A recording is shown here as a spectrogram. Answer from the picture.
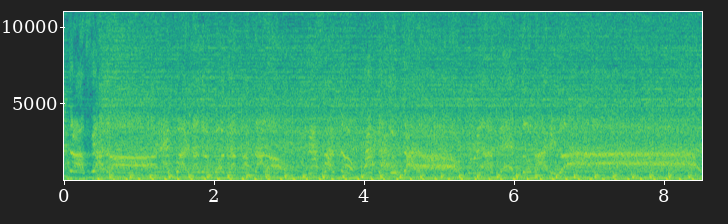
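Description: Hardcore punk song with shouted vocals over a full band and fast drumming. There is a short break right at the start, and a long held shout near the end.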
